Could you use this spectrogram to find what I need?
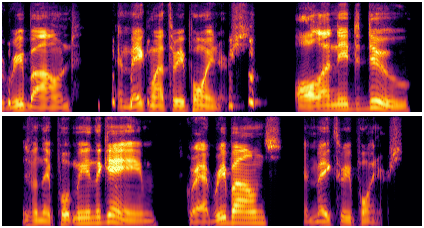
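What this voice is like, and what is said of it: Impression of Dean Wade. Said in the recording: “have any of you ever heard Dean Wade talk? ... what do you give me on my Dean Wade impression? ... I'm going to give you a 7 for effort because at least you tried.”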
